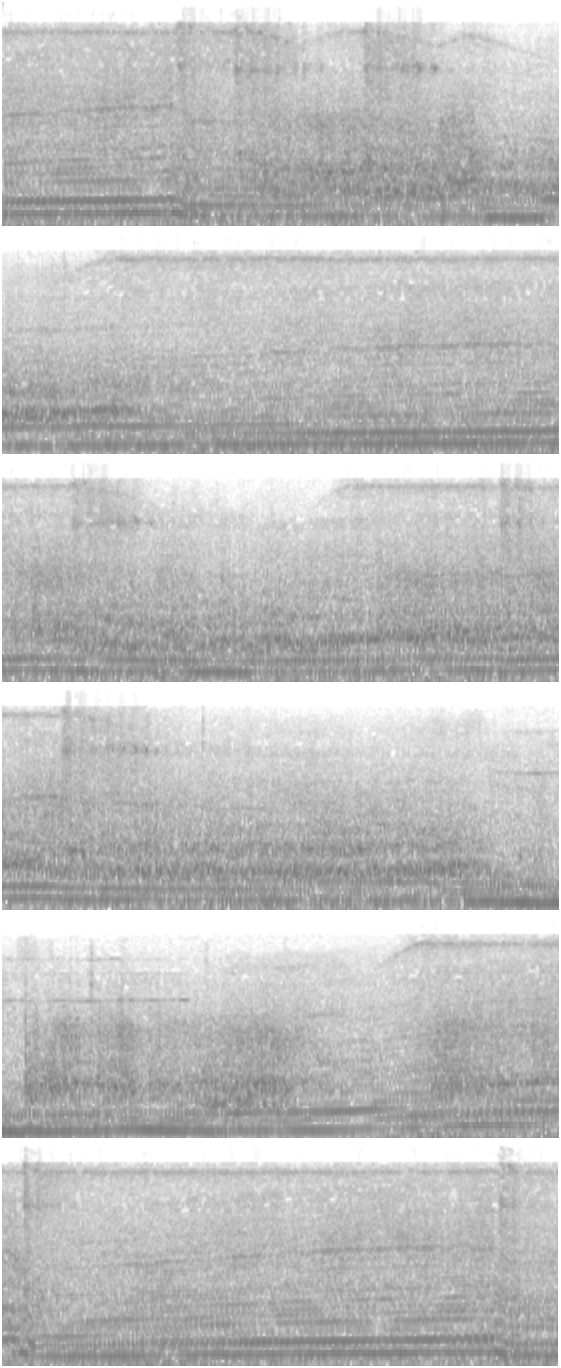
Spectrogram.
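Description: Small Mini race car engine in a sim racing game, a loud continuous buzzing drone that rises and falls with gear changes and throttle lifts, close up and steady for the whole stretch without speech.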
